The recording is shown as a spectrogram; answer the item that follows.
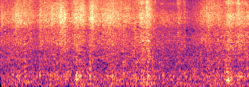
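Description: Quiet rustling of sequin fabric and its lining as the shorts are handled and turned inside out, over a steady low hiss.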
